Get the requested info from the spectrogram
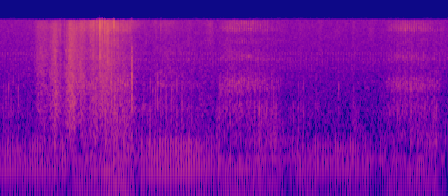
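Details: A pet cat purring continuously, a low pulsing rumble with rhythmic breathing swells, plus a burst of rustling near the start.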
